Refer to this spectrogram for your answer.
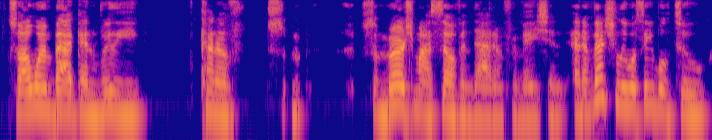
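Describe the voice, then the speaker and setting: A man from Puerto Rico speaks in a husky, slightly raised voice, thinking aloud about his music. He circles back and restarts often, using fillers as he searches for words. The sound is close and dry. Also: on the high side, dry recording. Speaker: jazz musician, panelist. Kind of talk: casual panel discussion.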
